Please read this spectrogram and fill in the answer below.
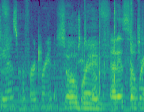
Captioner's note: claps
